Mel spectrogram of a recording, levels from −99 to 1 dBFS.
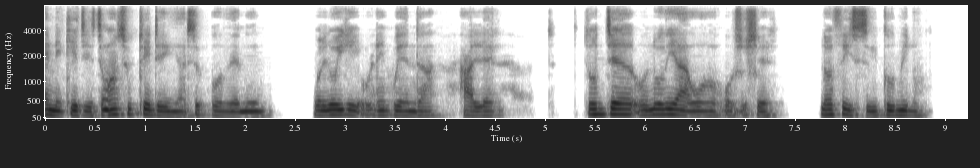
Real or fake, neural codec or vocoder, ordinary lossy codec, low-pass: fake; codec, 16 kHz, 1 kbps, FunCodec, trained on LibriTTS, 50 frames a second; none; none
